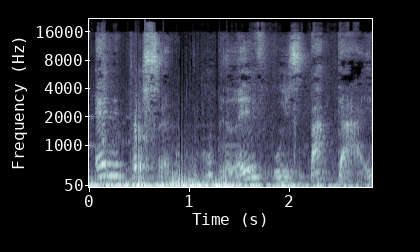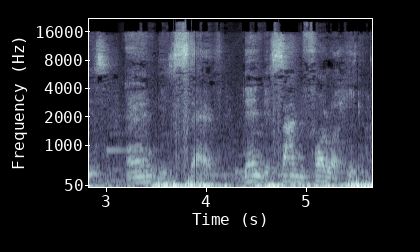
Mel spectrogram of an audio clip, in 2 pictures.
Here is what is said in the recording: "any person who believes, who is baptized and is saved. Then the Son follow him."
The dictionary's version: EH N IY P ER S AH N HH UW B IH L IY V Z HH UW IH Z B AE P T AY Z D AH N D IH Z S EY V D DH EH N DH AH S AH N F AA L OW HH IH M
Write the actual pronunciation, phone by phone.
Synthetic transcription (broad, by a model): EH N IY P ER S AH N HH UW B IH L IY V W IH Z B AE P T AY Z AH N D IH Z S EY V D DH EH N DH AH S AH N F AA L OW HH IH M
